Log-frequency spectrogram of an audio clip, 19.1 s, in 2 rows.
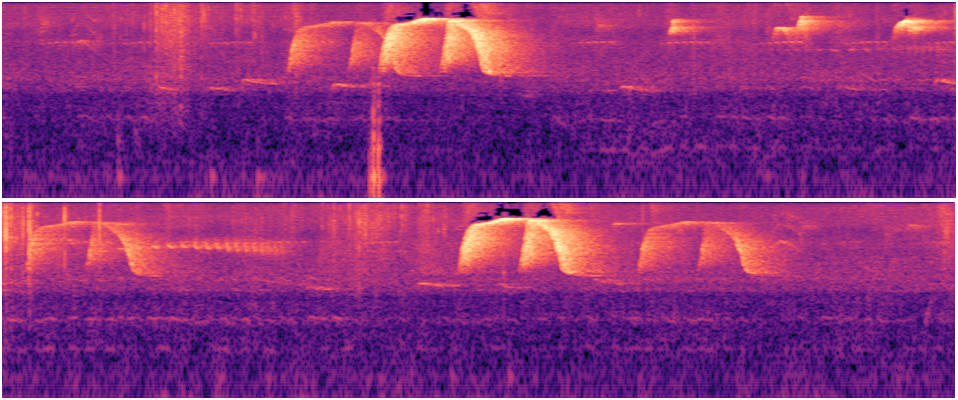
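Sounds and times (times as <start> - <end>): low thump: 3.6 - 4.0.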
